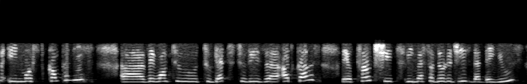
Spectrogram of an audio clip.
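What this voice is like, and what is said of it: French accent. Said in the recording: “I'm French, so with my accent”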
